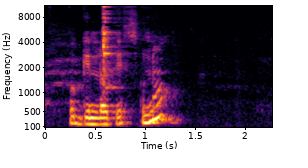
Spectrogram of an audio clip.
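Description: A metal spoon clinking and scraping against a glass bowl as food is stirred, under a woman's short burst of speech in the first second and a half.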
